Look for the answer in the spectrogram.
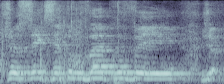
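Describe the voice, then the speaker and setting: A man's voice: high voice, fairly even intonation, moderate pace, noisy background, natural voice. An actor playing a condescending middle-aged politician father, ironic and mock-polite, in a stage comedy. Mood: teasing. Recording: very echoey stage recording.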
